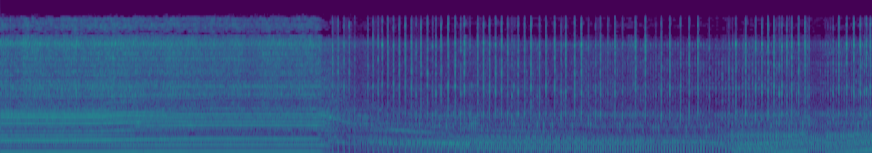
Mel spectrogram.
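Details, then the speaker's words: Worn Echo two-stroke leaf blower that used to die after a minute, its carburetor adjusted far from normal: a steady buzz sags, then wanders unevenly and labours. Runs but very low on power from low compression. "well the blower works but it is very low on power as to be expected"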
